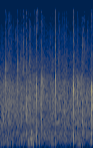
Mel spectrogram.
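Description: A crowd claps steadily for helpers called to the front, a dense patter of many hands with a few sharper, louder claps standing out above the rest.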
